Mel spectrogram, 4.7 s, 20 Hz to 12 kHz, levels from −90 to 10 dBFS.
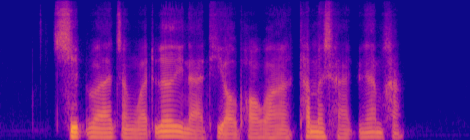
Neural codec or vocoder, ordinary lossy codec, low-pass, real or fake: codec, 16 kHz in and 24 kHz out, 0.9 kbps, LongCat-Audio-Codec, four codebook decoder; Opus, 16 kbps; 10.8 kHz; fake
